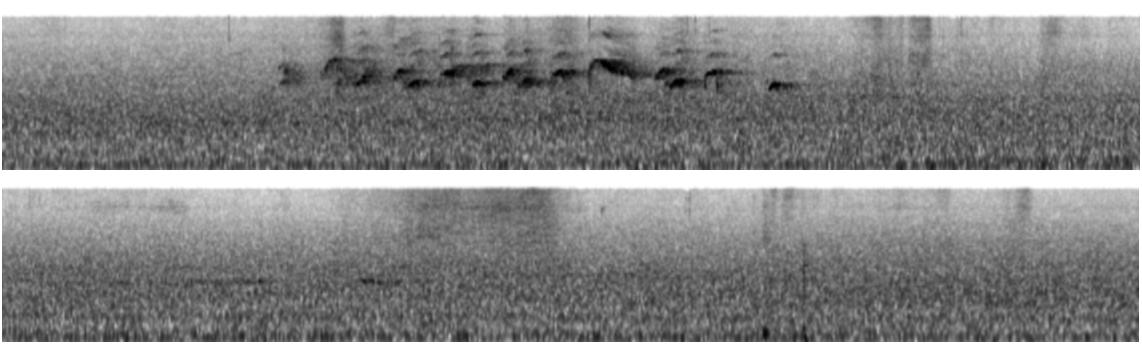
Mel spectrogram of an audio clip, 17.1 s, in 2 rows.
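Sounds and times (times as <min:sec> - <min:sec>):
faint steady hiss: 0:00.0 - 0:17.0
songbird chirping: 0:01.8 - 0:07.0.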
